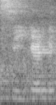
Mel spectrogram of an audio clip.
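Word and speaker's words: secant: अच्छा देखो, इसे प्रोनाउंस सीकेंट करेंगे लेकिन लिखेंगे सेक थीटा.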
